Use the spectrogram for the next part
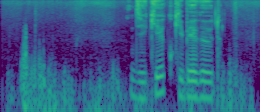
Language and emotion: Russian, neutral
